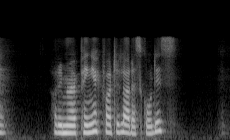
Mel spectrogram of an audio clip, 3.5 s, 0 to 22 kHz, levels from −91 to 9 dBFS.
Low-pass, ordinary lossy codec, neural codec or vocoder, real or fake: 7.2 kHz; MP3, 64 kbps; codec, 16 kHz, about 1 kbps, DyCAST, with the encoder's durations; fake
